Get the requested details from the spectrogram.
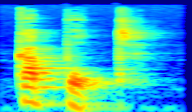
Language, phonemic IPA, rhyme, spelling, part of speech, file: Dutch, /kaːˈpɔt/, -ɔt, kapot, adjective / adverb, Nl-kapot.ogg
- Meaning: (adjective) 1. broken, defective, kaput 2. knackered; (adverb) incredibly, very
